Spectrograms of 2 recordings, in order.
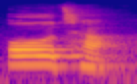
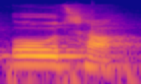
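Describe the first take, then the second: The two takes are said the same way.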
